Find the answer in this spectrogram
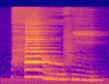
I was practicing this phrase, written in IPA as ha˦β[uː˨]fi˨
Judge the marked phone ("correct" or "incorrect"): correct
